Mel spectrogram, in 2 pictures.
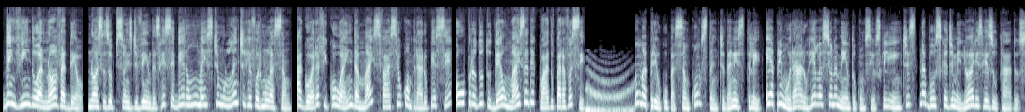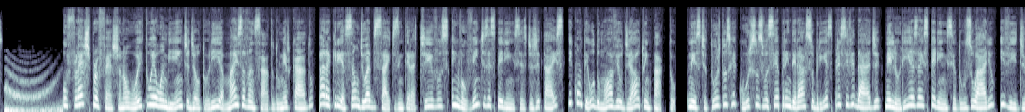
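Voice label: Brazilian Portuguese General; GoLocalise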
